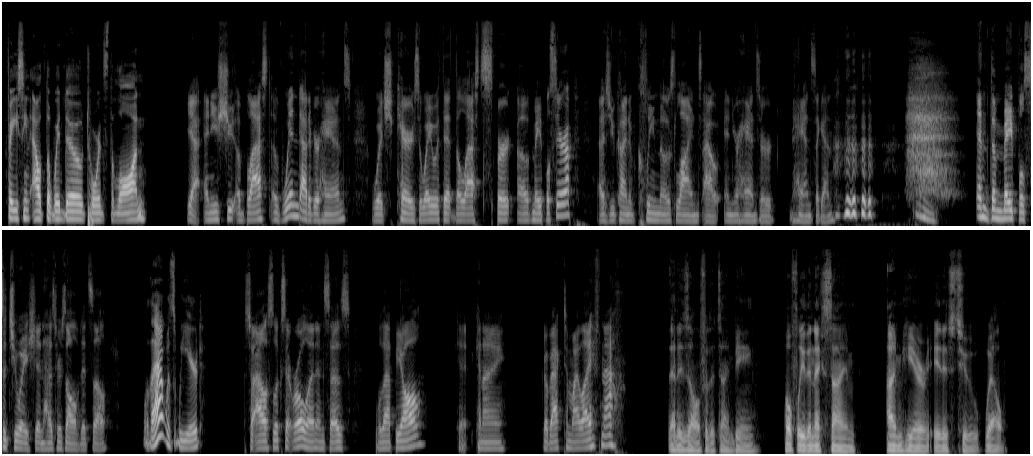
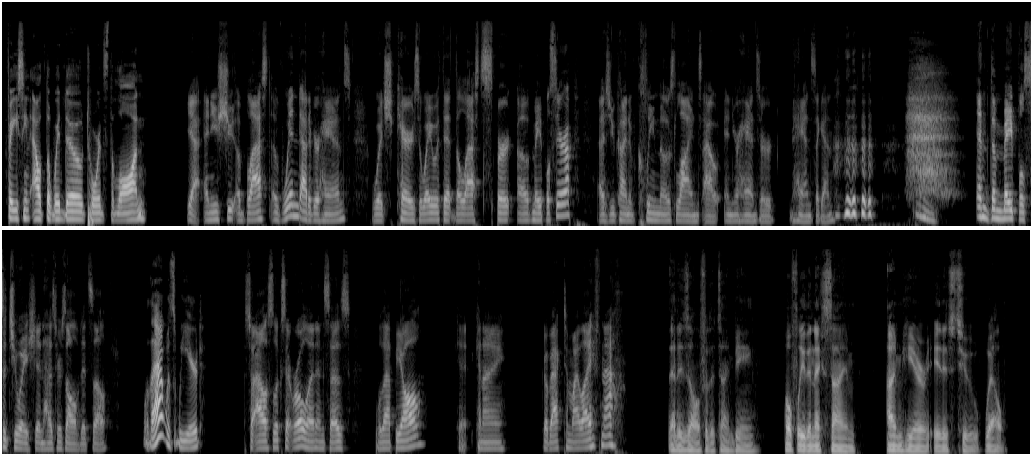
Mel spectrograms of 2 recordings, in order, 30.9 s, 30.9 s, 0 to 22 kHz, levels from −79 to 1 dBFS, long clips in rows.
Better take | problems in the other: neither | none

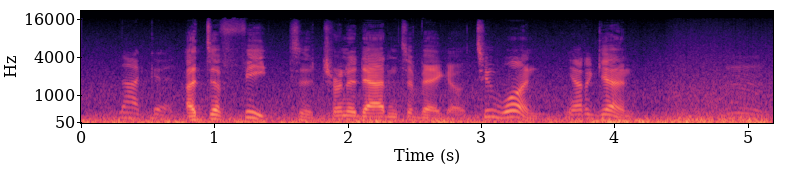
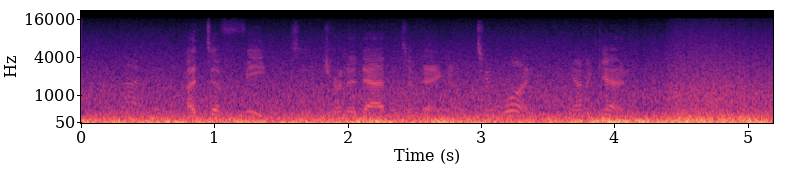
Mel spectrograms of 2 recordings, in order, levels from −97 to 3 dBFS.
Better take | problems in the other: first | wind noise on the microphone; heavy; 2 dB above the speech; occasional gusts in the first

